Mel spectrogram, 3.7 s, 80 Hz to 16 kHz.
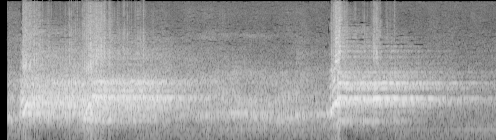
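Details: Dog recorded on 18 November 2017 giving loud, harsh barks: a burst of two or three overlapping barks at the start, a long ringing tail, then one more sharp bark about two and a half seconds in.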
